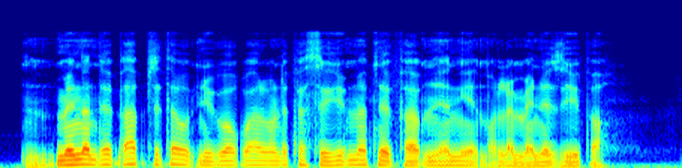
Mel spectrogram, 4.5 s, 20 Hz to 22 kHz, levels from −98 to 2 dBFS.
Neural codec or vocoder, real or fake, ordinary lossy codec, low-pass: autoencoder, 22.05 kHz, a latent of 192 numbers a frame, VITS, trained on many speakers; fake; none; 9.9 kHz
